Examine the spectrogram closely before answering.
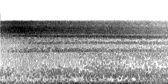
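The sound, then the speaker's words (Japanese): Deep breathing during a relaxation exercise: a soft, steady, airy rush of breath that slowly tapers off, faint and alone. “もう一回吸って吐きます。”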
